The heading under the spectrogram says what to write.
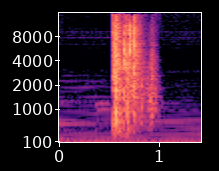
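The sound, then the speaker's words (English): A brief clatter of dice rolled across a tabletop for a game check, landing on 12, a quick burst of hard knocks that settles within half a second, over a low steady background hum. “The dice are so far over there, I can't see them. That's a 12, which is an extreme success.”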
